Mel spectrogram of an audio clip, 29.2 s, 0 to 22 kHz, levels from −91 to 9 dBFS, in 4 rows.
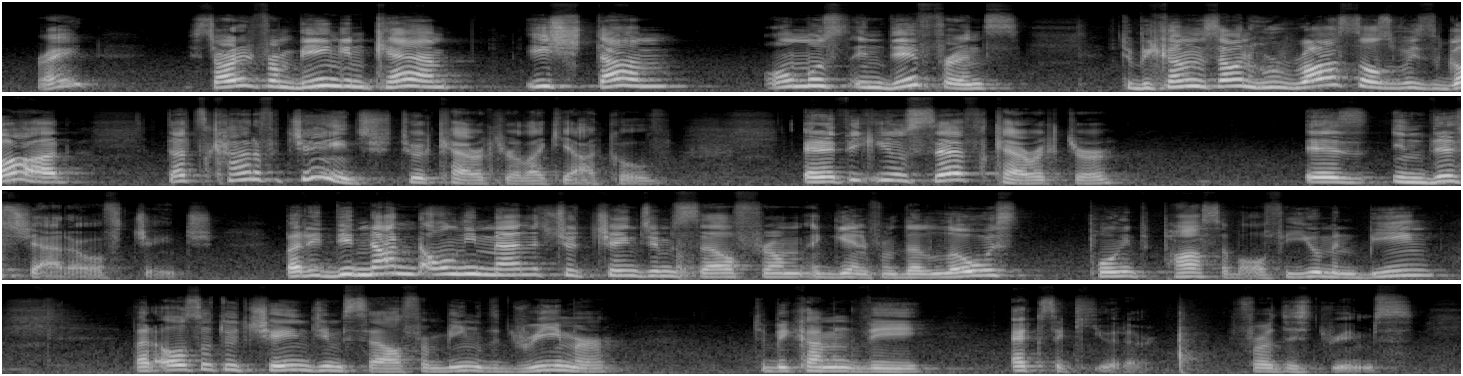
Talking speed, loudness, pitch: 150 wpm, -20 LUFS, 190 Hz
